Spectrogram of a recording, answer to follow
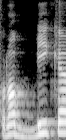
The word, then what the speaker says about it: ربك: বিনিআমাতি রা পুর হবে রব্বি বা তাসদীদ ওয়ালা হরফ রব্বিকা ফাহাদ্দিদ আল তাসদীদ ওয়ালা হরফ ফাহাদ্দিস এখানে ওয়াকফ করতে হবে ওয়াম্মা বিনিআমাতি রব্বিকা ফাহাদ্দিস ওয়াম্মা বিনিআমাতি রব্বিকা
